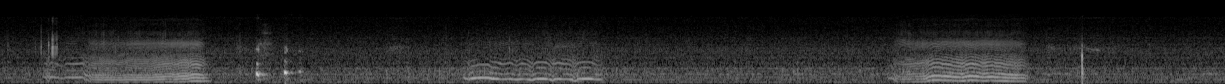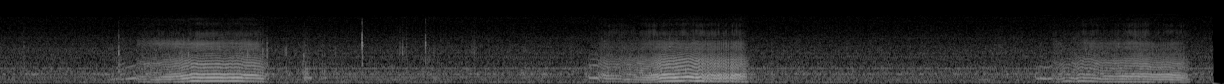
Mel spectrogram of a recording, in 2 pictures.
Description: Murphy snores extremely loudly when he's asleep, he sleeps on our bed at night and drives us mad.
